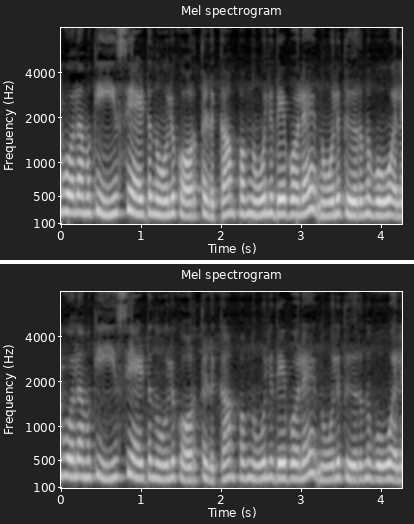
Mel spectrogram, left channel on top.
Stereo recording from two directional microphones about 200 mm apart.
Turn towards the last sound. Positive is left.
turn(degrees=15)  # may be behind; listen again after turning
